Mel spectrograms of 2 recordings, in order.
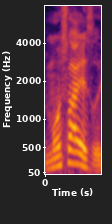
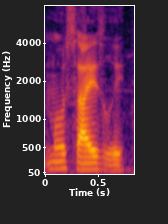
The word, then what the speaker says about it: Mos Eisley: Mos Eisley. See, I even know how to say it. That's so good that you know how to say that. Mos Eisley.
